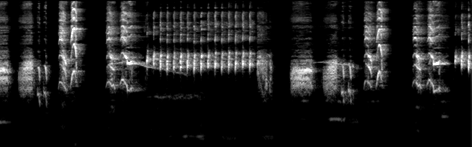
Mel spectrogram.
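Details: Long-tailed shrike in full song with sharp, varied phrases; loud harsh chattering bursts alternate with a fast run of rapid ticking notes repeated many times per second, then more scratchy, chirpy phrases and bright whistles.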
